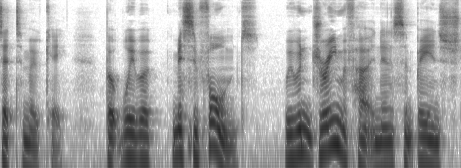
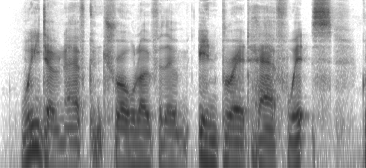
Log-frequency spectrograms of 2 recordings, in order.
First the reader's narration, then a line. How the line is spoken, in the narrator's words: Grissom sneered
